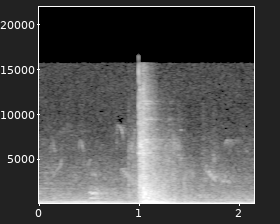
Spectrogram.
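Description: A door latch clicks.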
